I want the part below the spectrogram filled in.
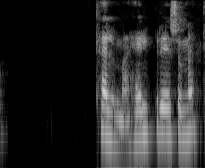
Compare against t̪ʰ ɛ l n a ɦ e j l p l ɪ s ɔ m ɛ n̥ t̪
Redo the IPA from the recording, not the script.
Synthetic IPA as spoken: t̪ʰ ɛ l m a ɦ e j l p ɾ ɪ s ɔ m ɛ n̥ t̪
